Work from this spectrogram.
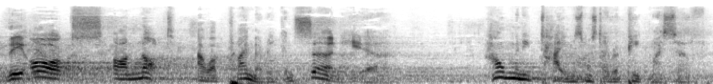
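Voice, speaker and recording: A man's voice: mid-range voice, wildly swooping pitch, takes it slowly, crowd noise, heavily acted. A man playing a haughty, insistent wizard ambassador in a fantasy game, formal, emphatic and exasperated. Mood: impatient insistence. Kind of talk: dramatic fantasy game cutscene acting. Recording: echoey hall with music behind.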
